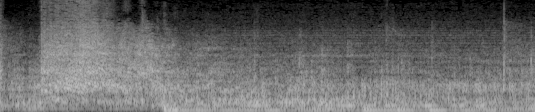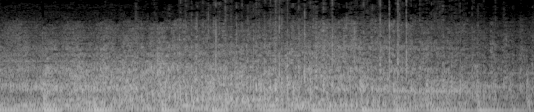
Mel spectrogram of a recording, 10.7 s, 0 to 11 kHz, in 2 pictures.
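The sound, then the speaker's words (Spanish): A loud, steady rotor roar fills the whole recording, with a thudding low-end drone and a brief whooshing burst near the start, as Russian Mi-17 HIP military helicopters carrying paratroopers, escorted by Kamov-52 helicopters, pass overhead. No one speaks. “Los paracaidistas rusos transportados por una fuerza de helicópteros Mi-17 HIP, escoltados por potentes Kamov-52 y apoyados por saboteadores operando en Kiev, trataron de tomar el aeródromo de Hostomel”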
